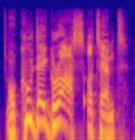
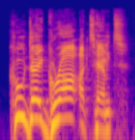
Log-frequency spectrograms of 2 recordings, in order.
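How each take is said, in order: First: Coup de grace said as "coo de grass", final s sounded; corrected French term. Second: Coup de grace said as "coo de gra", no final s; first try at a French term. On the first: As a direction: coup de grace with grace rhymed with "glass". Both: Shown as a demonstration.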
